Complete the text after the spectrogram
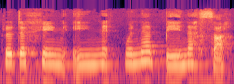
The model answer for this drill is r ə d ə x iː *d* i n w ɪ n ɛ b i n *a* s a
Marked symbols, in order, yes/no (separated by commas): no, no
